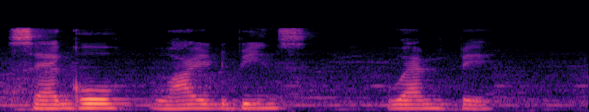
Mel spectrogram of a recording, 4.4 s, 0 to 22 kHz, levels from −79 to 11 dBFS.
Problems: constant background noise, background conversations at intervals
